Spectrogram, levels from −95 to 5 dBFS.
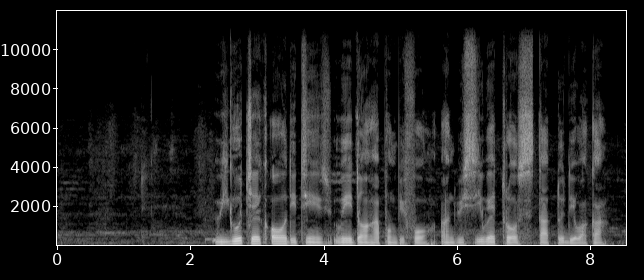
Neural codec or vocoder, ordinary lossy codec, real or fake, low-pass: none; none; real; 10.8 kHz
